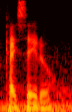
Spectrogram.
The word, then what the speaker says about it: Caso: how to say his name didn't we it's kaiso kaiso in 16th shanee Brown in 17th Sheldon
